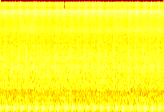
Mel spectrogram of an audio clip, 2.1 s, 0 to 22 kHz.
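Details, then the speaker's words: Sniper 150 engine first start after rebuild with new timing chain, intake valve, rocker arm, water seal, bearings and piston; steady, even low idle thump with clutch pulled in, no clatter or knock, now quieter and normal. "Ayan oh. Mas tumahik. So yan nadali na natin mga bossing. Ayan oh naman normal na RM"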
